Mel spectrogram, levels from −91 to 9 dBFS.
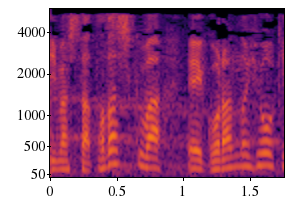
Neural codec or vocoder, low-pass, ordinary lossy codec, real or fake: none; 5.4 kHz; MP3, 24 kbps; real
